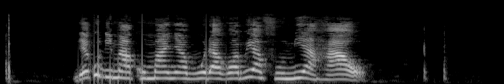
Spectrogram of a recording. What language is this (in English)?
Taita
